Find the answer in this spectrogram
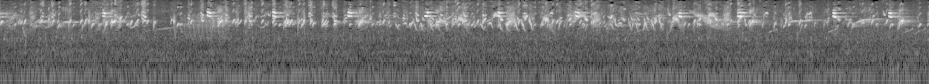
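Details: European goldfinch song used as vocal training to stimulate goldfinches: a continuous, dense stream of fast, high twittering with liquid trills and buzzy notes that runs unbroken throughout.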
